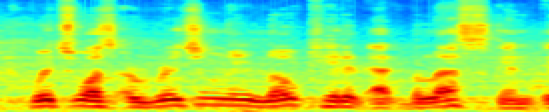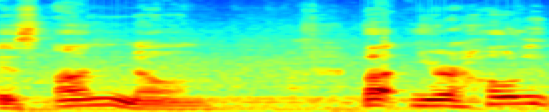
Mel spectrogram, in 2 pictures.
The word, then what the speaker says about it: Boleskine: The manor, which was the prophet's home at the time, is usually known simply as Boleskine, which is pronounced Bol Eskin.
